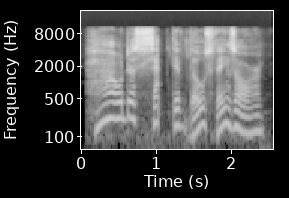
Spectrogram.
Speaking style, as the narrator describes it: sighed the king

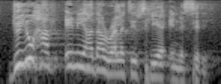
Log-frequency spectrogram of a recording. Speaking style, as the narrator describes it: They asked

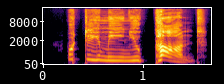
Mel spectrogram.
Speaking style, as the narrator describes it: Velika shouted

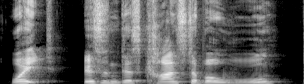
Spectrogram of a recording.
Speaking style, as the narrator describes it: the woman exclaimed

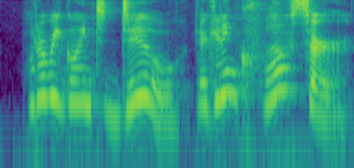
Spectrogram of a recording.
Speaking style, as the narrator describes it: Crystal cried

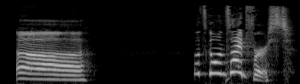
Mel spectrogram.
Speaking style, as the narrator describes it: I said, trying frantically to think of something

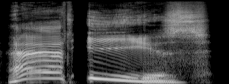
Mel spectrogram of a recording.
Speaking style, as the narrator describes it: when the tension seemed unbearable, he roared

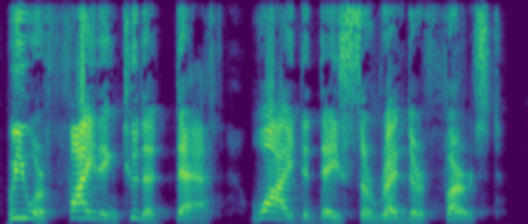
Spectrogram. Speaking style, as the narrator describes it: shouted

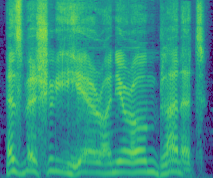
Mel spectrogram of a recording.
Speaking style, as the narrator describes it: the human said with a chuckle

